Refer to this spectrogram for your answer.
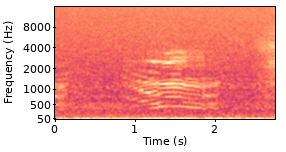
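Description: A red deer stag in rut lets out a single drawn-out, moaning roar, rising out of a low steady outdoor rumble with no voices nearby, at a nearly windless moment.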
